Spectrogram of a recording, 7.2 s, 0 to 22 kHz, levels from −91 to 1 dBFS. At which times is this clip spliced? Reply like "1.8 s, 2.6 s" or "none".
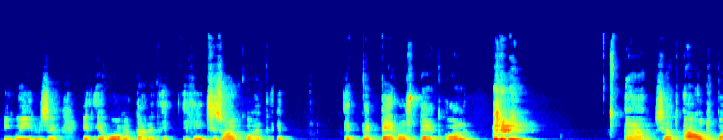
1.6 s, 2.7 s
